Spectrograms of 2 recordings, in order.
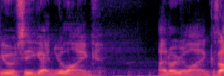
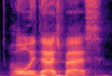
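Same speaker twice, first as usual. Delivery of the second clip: louder, higher cry of delight; excited shout; 6 semitones higher, 10 dB louder, slower than usual. Real, not acted. Streamer to chat, shouting with delight. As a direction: yell it out like a jackpot win. Repeat, louder, different timbre.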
